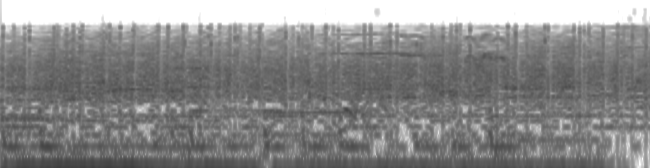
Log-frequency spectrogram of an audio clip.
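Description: A large crowd applauding, with background music underneath that stops shortly before the end.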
